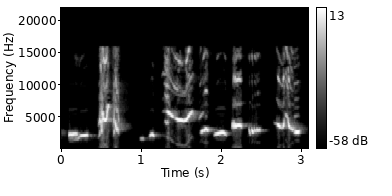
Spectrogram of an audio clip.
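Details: Oriental magpie-robin training song: sweet level whistles alternating with a harsh crackling burst and a swooping downslurred note, in short spaced phrases.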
